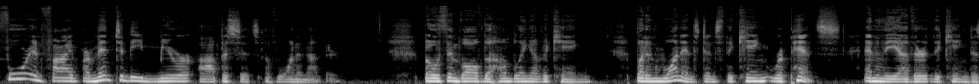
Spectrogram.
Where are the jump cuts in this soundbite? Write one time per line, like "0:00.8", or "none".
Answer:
none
